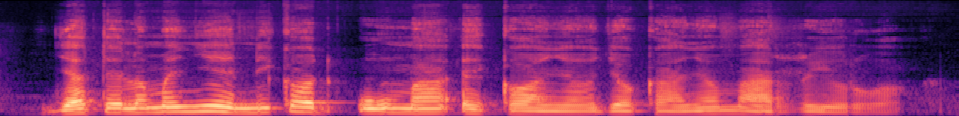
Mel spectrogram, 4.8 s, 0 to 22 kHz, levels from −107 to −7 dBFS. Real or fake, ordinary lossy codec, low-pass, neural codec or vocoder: fake; none; none; vocoder, 44.1 kHz, 128 mel bands every 256 samples, BigVGAN v2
